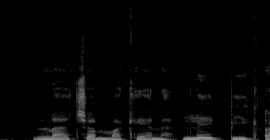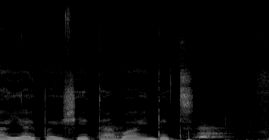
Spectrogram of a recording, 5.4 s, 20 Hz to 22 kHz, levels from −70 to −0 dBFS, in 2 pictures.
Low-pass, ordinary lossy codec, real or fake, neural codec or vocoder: none; none; real; none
